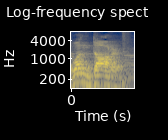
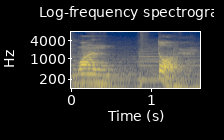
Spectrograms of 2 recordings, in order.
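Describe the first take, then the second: First: It is spoken with an American accent. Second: It is spoken with a British accent. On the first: "in American English" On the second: "In UK English, one dollar or something like that"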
